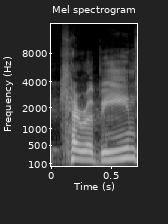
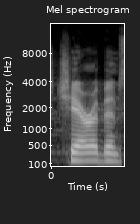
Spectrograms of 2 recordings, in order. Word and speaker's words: cherubim: And by the way, some people ask me, hold on, uh, are you pronouncing that that way? Well, that's the way that it is pronounced in Hebrew, the cherubim.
